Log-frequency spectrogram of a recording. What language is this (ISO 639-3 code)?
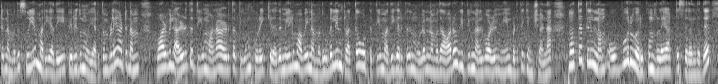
tam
